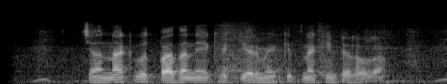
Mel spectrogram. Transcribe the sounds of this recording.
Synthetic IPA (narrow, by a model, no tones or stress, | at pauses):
t͡ɕanːakbut̪̚pad̪anekʰeʈːiaɾmekit̪nakiɳʈelɦola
